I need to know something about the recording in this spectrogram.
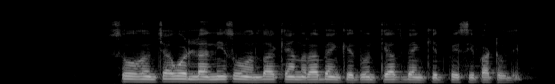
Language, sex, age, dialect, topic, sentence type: Marathi, male, 25-30, Standard Marathi, banking, statement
